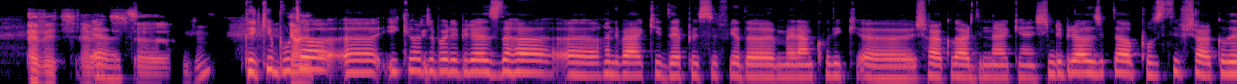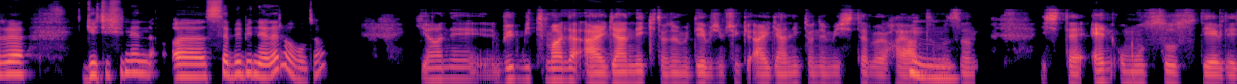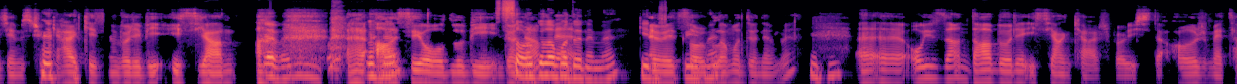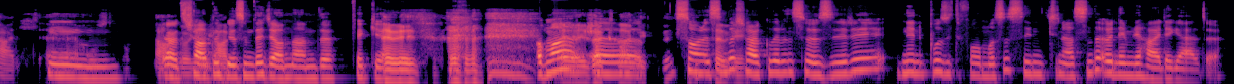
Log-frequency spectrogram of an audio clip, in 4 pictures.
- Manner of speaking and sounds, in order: other background noise; chuckle; chuckle; chuckle
- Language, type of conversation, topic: Turkish, podcast, Sosyal hobileri mi yoksa yalnız yapılan hobileri mi tercih edersin?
